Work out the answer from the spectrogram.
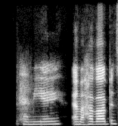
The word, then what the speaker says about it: Tomie: The Tomi? Yeah. Yeah, Tomi is more of I'm just pretty sure it's one pronounced Tomie. Tomie.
